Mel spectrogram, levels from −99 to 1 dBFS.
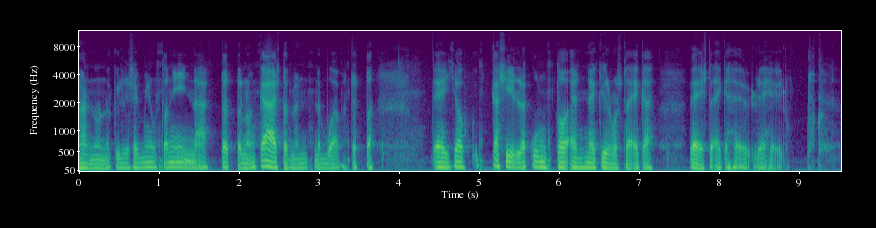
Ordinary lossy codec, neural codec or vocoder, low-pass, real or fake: none; none; none; real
